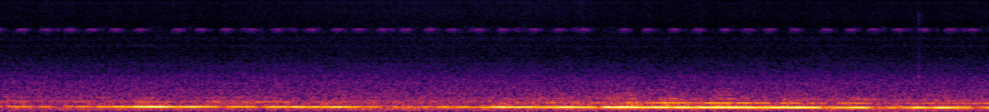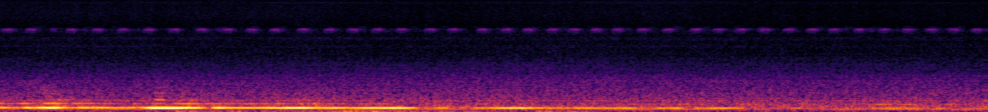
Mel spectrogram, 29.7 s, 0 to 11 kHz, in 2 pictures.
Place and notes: Woodbine Ave, East York, ON, Canada - Crickets, late evening.
Common field crickets, with a brief intervention from a passing aeroplane.
29 August 2022, 22:30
